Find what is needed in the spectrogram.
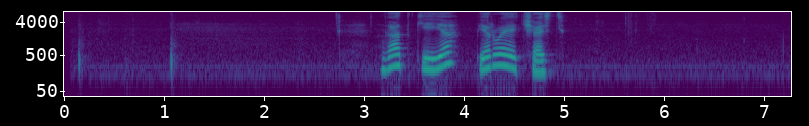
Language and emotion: Russian, positive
